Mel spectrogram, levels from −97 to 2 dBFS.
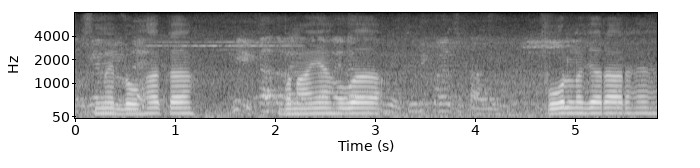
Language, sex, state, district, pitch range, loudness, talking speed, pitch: Hindi, male, Jharkhand, Ranchi, 140-155 Hz, -17 LUFS, 105 wpm, 150 Hz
